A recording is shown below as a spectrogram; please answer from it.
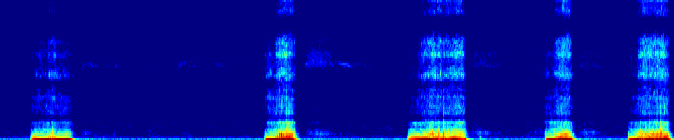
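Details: Sleeping Shih Tzu called Ponta, a pet dog, giving loud rattling snores in uneven bursts, some drawn out nearly a second, separated by quiet gaps of one to two seconds in a still, small room.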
